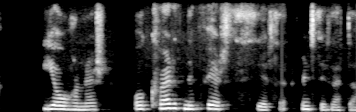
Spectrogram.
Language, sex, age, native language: Icelandic, female, 18-19, Icelandic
